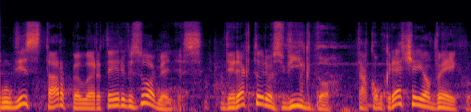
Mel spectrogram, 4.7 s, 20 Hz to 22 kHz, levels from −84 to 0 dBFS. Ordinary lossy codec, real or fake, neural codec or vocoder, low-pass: AAC, 64 kbps; fake; autoencoder, 48 kHz, 128 numbers a frame, DAC-VAE, trained on Japanese speech; 10.8 kHz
